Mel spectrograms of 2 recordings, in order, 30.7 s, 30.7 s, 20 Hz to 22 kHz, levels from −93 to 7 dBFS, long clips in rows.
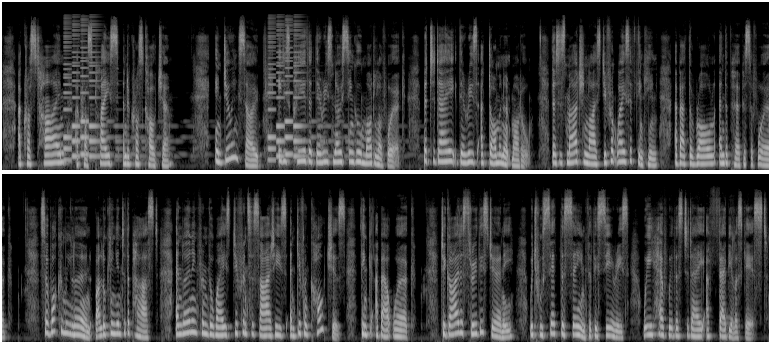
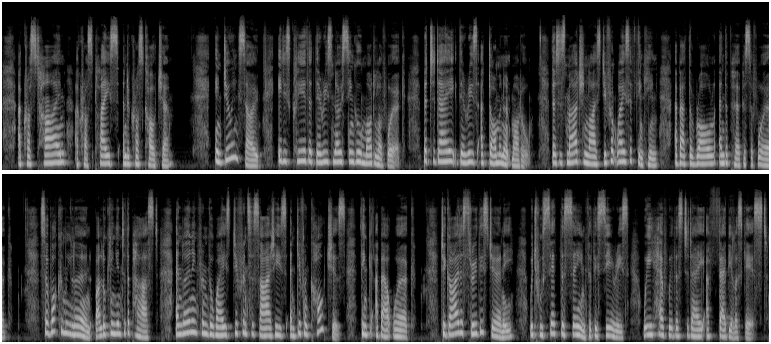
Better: second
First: phone ringing; noticeable; from 1 to 6.5 s; peak level with the speech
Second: none

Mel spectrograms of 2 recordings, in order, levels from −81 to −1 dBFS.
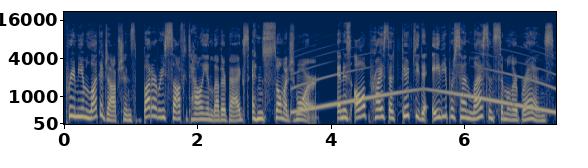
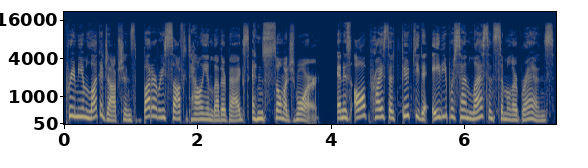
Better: second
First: siren; noticeable; from 3.5 s on; peak 4 dB below the speech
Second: none

